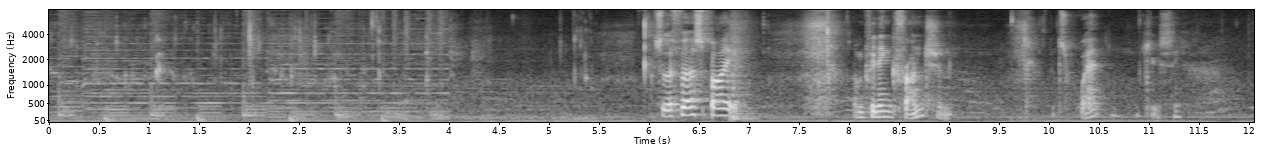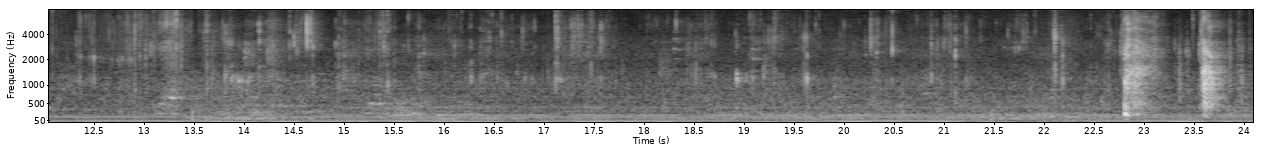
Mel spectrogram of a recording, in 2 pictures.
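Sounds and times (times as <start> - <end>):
chewing crispy fried chicken: 0.0 - 4.1, 11.9 - 24.0
steady low hum: 0.0 - 24.0.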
